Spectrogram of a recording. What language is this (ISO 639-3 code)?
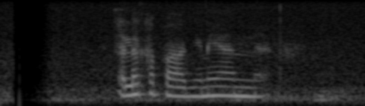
sin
